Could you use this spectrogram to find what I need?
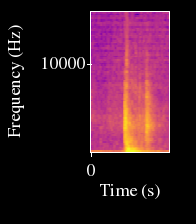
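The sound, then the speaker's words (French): A gate latch clicks and a house door opens. One short, dull knock is followed by a fainter second sound, over a steady low hum. “Le déclic du portail, la porte s'est ouverte, il entre”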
